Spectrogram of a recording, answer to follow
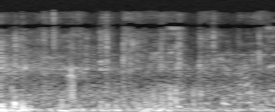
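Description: Hoofbeats of a horse cantering, over a low steady rumble of wind on the microphone.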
